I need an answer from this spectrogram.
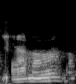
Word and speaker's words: armorer: Is it pronounced armorer? Yeah, armorer. Or the piece of furniture in your house would be an armoire.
